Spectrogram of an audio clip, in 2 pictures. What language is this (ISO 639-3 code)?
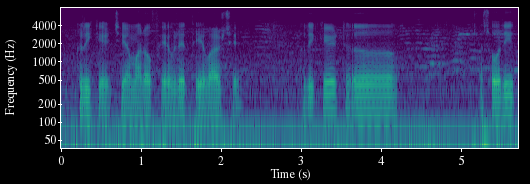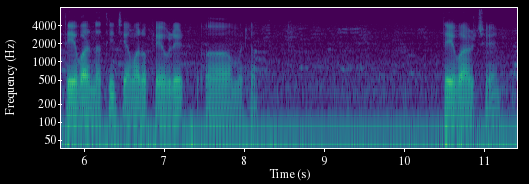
guj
